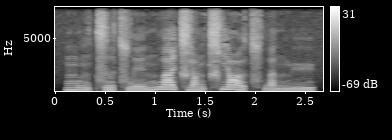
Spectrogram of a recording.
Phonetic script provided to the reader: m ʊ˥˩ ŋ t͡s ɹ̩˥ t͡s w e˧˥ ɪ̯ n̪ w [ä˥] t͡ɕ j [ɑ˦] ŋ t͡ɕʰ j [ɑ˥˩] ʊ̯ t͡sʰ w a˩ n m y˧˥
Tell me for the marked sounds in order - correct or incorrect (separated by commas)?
correct, incorrect, correct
